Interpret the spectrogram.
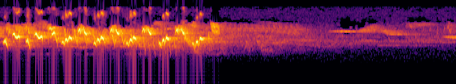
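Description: Songbird singing a fast, loud run of short high chirps for about three seconds, then only faint high notes.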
